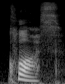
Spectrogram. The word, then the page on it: cloth: American English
